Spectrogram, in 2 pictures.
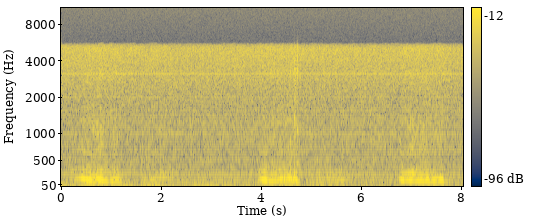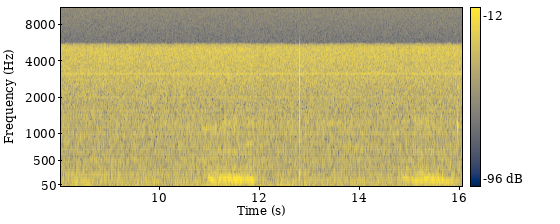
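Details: Soft, low, rattling snores every few seconds, about five in sixteen seconds, from a dog sound asleep in her new dog bed, over a faint hum; ordinary dog snoring.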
